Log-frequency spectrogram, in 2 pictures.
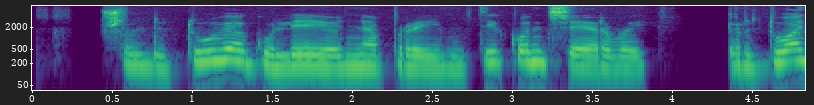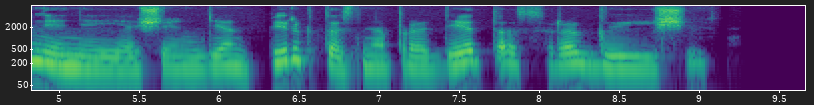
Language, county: Lithuanian, Panevėžys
